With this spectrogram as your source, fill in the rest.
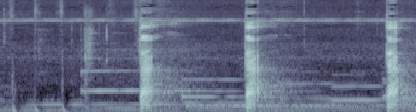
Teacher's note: itu dari dua gigi sama gusi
